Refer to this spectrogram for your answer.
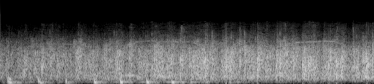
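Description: A crowd breaks into steady applause, dense overlapping claps filling the whole few seconds at a loud, even level with no voices standing out.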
